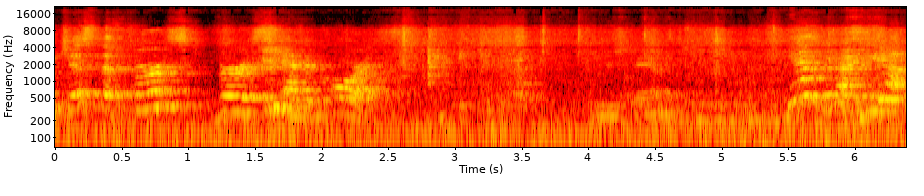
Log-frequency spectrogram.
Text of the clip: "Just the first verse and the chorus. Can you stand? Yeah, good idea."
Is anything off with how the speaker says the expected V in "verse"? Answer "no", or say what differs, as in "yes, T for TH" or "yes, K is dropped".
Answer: no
